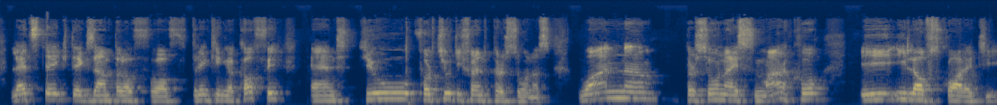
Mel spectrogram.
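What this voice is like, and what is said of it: Italian accent in English. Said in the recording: “you are hearing that from my accent, my mother tongue is Italian”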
